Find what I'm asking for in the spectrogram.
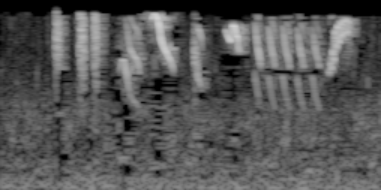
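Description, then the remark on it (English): A Bullock's Oriole sings a lively phrase of clear whistles, slurred notes and quick chattering chirps, fairly loud, with no voices and only faint background hiss. “Some songbirds, such as the brilliantly colored Bullock's Oriole, stop to nest along the Cache-la-Poudre River as it flows through Fort Collins, Colorado.”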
